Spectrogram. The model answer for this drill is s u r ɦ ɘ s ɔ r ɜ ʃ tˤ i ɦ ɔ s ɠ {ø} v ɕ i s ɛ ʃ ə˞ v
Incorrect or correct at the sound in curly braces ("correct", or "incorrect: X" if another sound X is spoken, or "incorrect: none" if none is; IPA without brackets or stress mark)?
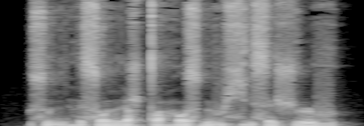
correct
